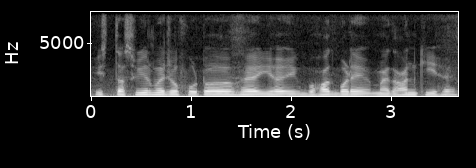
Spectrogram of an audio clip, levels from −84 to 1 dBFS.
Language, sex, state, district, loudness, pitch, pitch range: Hindi, male, Chhattisgarh, Raipur, -13 LUFS, 160 Hz, 155-165 Hz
